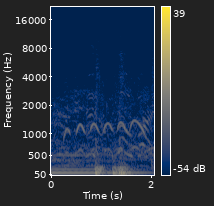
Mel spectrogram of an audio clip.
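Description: Stage instruments sounding between songs: a low note held steadily, a string of about six short arched chirping tones above it, and two low thumps about a second in.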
